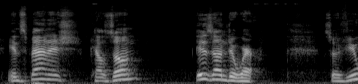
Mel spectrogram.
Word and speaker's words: calzone: Calzone. Love talking about calzone. So, everybody wants to say calzone. I get it. You're lazy. You don't want to say the e on the end.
